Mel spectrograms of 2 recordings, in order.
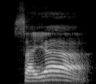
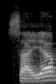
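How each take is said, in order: First: The final vowel is drawn out long. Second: The final vowel is short, running into the next word. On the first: The word ends the utterance on its own. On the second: The word is joined to the words that follow. "Saya nggak panjang karena dia wasol"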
